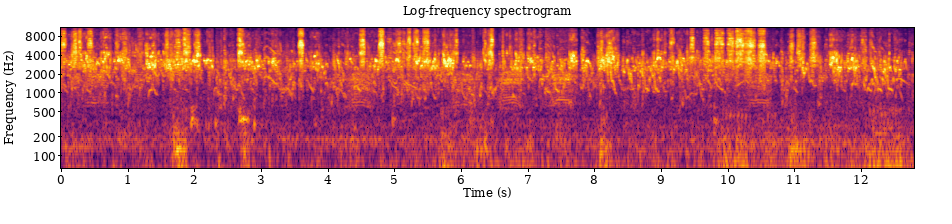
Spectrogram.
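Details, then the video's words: Budgerigar colony chatter from a lively aviary: continuous high, buzzy twittering and scattered squawks from many birds, unbroken for the whole stretch. "Happy Budgies Sounds | Budgies Chirping Sounds | happy Budgie sounds for lonely Budgie birds"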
